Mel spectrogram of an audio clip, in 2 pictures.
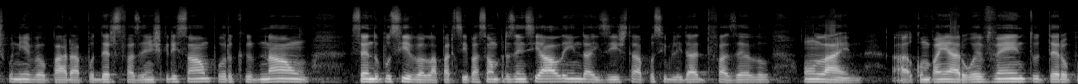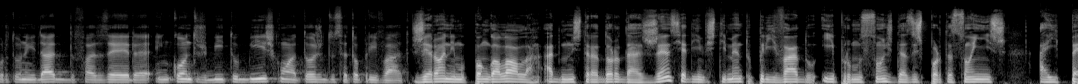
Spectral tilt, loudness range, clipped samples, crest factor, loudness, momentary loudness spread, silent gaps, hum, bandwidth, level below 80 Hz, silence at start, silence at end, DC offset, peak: -5.5 dB/octave; 4 LU; under 0.1%; 18 dB; -20 LUFS; 8 LU; none; none; 15 kHz; -44 dBFS; 0 s; 0 s; under 0.1%; 0 dBFS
